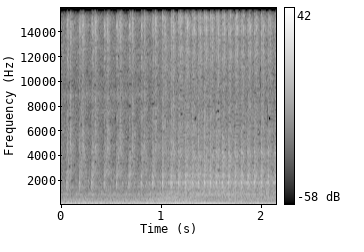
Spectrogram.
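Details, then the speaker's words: Mazda Miata after manual conversion, jump-started, idling with a fast even ticking clatter over a low rumble; owner unsure whether release bearing or exhaust, asks if there's oil in it. "What is that? Why is it so noisy? Is there oil in it?"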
